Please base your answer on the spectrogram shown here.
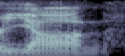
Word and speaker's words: Jan: Is it Jan or Yan? Yan. All right, Yan. I'm sorry. Probably Yan. It's spelled with a J. It's J A N. What do you what do you It's not Yan. As in soft sound. It's Yan, similar to our Jan.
